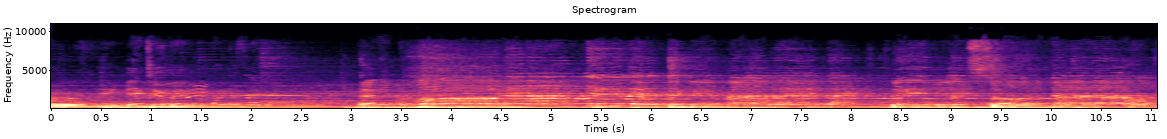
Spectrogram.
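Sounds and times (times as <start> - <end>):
country band playing with singing: 0.0 - 11.0
drums and bass beat: 3.0 - 11.0.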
